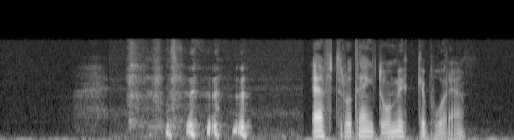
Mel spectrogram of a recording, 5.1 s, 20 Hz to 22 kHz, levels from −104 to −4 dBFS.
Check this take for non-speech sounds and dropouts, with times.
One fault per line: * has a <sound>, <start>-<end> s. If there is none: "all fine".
* has a laugh, 1.3-2.5 s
